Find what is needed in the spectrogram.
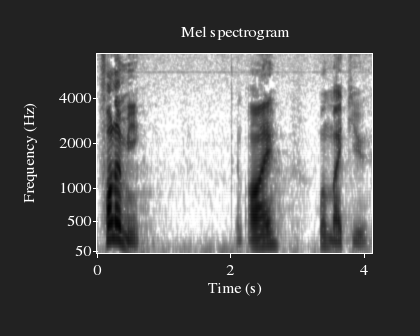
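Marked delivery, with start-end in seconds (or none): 0.0-0.6 Jesus calls loudly to the fishermen on the shore; calling out. Acted. Jesus shouts to fishermen on the shore, loud call. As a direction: call it out across the water, high and loud. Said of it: "And he shouts at them".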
